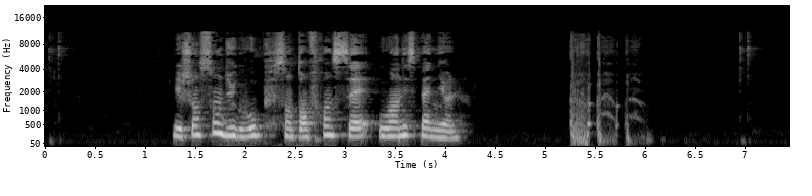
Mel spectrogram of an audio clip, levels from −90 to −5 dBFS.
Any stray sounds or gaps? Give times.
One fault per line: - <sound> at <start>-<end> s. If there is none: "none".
- cough at 5.2-6.1 s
